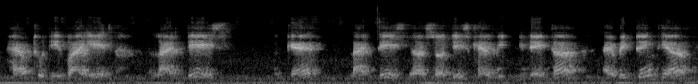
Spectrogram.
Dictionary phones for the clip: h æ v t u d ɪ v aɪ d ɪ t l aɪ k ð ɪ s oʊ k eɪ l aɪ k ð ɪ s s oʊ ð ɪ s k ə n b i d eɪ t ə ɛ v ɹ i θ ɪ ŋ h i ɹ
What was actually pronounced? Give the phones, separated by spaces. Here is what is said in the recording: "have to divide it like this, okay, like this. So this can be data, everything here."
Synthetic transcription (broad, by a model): h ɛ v t u d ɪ v aɪ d ɪ t l aɪ k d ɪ s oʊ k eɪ l aɪ k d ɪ s s oʊ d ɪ s k ə n b i d eɪ t ə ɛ ɹ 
